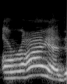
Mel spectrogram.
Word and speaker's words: Arriah: Please welcome Araya. Did I say that right? – Yes, you did say it right.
